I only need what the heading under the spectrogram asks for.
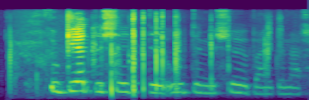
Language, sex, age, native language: Icelandic, female, 12, Icelandic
